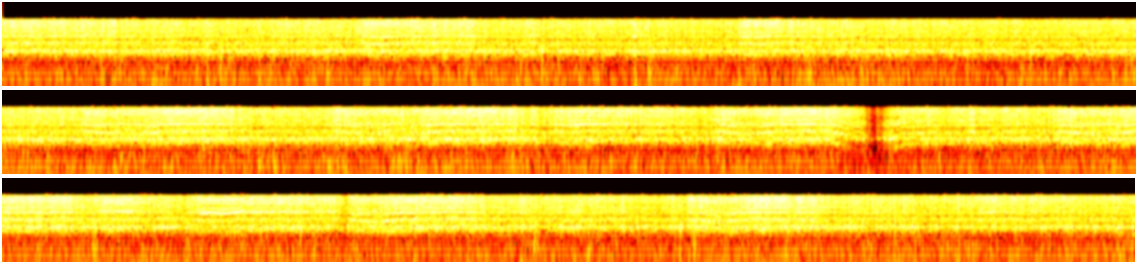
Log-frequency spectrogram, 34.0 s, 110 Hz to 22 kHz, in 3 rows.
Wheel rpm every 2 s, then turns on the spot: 230, 230, 230, 230, 230, 230, 220, 220, 230, 190, 170, 230, 230, 220, 230, 230, 230.
none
